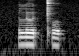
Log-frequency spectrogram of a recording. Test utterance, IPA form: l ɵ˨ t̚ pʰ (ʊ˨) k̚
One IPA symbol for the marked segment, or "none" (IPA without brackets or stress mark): ʊ˨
